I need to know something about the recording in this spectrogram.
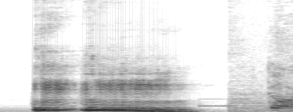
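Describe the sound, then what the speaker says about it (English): A single voiced groaning throat-clear, loud and close, drawn out and falling in pitch, followed by a brief rougher rasp. "I'm just clearing my throat"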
